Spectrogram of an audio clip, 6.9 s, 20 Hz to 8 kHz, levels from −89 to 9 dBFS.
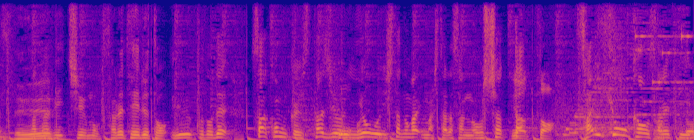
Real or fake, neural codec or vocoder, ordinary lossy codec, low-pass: real; none; none; none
